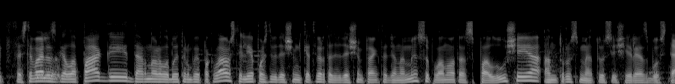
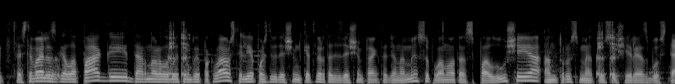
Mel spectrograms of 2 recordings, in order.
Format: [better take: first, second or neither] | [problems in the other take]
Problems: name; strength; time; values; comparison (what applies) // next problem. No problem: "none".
first | background sound (Burping, eructation); 16 dB below the speech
